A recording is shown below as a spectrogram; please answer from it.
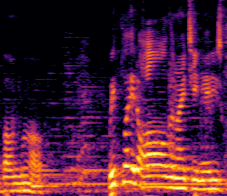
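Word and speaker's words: Bon Mot: a guy we had a band called bonmat which is a mispronunciation of Bon MO we played all the 1980s clubs Wong's West wangsies the music machine the club 88.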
